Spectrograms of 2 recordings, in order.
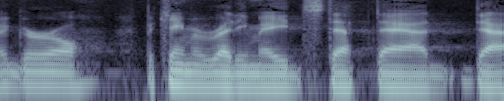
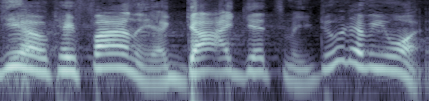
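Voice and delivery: much higher, louder triumphant glee; gleeful relief; 9 dB louder than usual. Retold or imitated. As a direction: crow it like you finally won. Young self thrilled by permission.

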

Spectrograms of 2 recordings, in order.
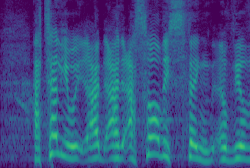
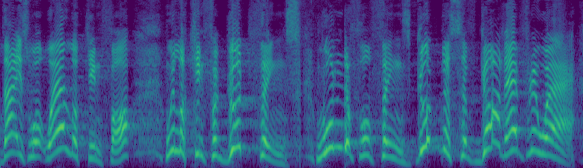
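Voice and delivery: raised, insistent sermon crescendo; fervent preaching; 4 semitones higher, 4 dB louder than usual. Real, not acted. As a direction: build higher and louder as you proclaim the good news. Preacher builds to a peak.

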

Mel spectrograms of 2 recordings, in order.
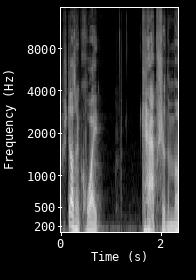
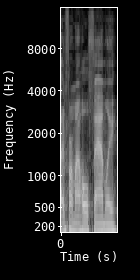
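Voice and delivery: usual speaking voice

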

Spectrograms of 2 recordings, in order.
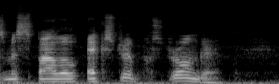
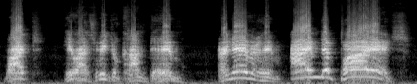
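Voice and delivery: outraged shout; 8 semitones higher, 12 dB louder than usual. Acted. Poritz outraged.

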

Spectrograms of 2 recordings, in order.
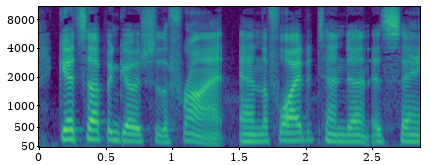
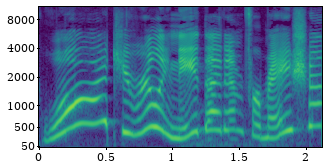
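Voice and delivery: much higher, disbelieving question; incredulous woman; 12 semitones higher than usual. Retold or imitated. The woman quizzed by the flight attendant, much higher in disbelief. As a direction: shoot up in disbelief. Woman asked for her schedule.

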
